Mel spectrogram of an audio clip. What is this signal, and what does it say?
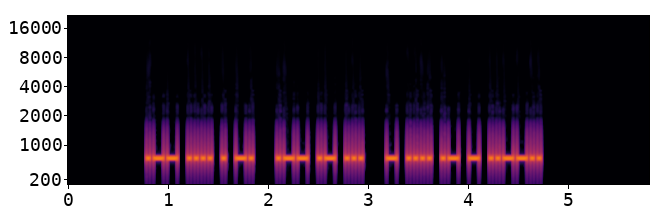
Morse code, heard as a keyed tone, about 34 wpm, 700 Hz. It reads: WHEN WAS THAT?
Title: Sentences from Top 100 Words 35wpm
